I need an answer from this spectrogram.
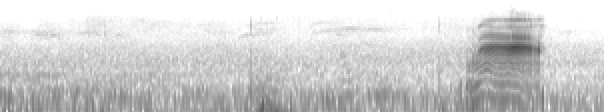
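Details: Temple cat in Japan with a gravelly voice, being petted and filmed on a GoPro: a quiet stretch of soft rustling, then a single loud, strained meow that rises and falls near the end.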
